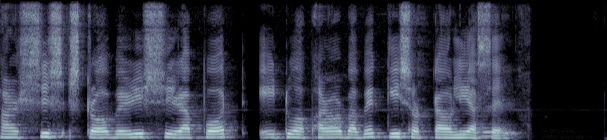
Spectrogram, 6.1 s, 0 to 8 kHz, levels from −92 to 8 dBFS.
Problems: background conversations at intervals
